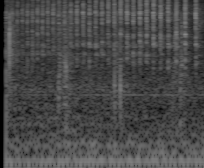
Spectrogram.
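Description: The rear freehub of a Cube road bike ticking rapidly as the bike is wheeled along without pedalling, about twenty clicks a second, slowing slightly near the end.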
